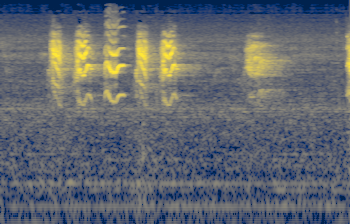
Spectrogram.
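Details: Quick series of five bright, high chip notes from a female papa-capim seedeater, then a softer buzzy note and one more chip. The call is used to get males excited and singing.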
